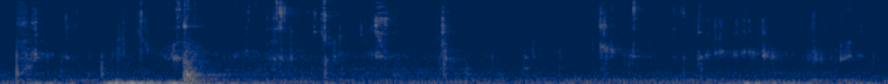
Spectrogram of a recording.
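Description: Close, quiet gum chewing with soft wet smacks and clicks in an irregular rhythm, heard alone with no talking.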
